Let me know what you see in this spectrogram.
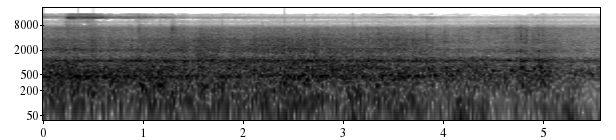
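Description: Loud, steady rumble and clatter of train wheels on rails, heard through an open coach window while another express train passes close alongside.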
